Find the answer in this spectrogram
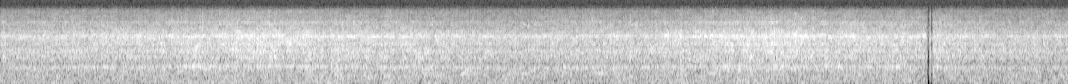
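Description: Steady background noise from an open microphone: an even hiss with a faint thin hum and no distinct events.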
